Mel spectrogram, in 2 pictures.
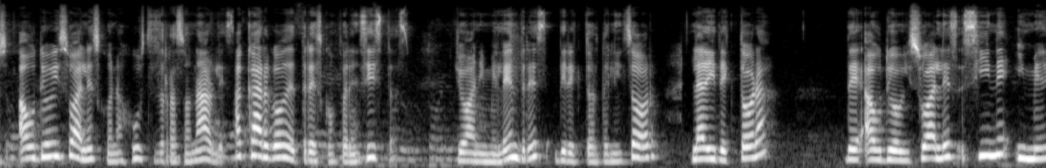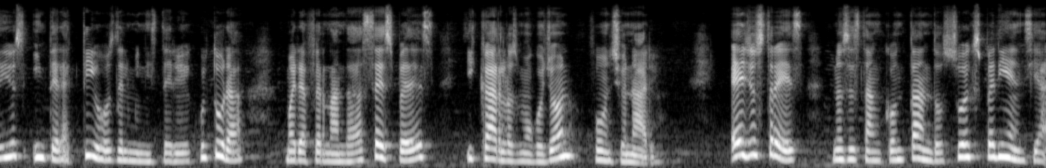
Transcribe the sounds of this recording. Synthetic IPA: sawðjo̞β̞iswale̞sko̞naxust̪e̞sraso̞naβle̞̰sakaɾɣo̞ðe̞t̪ɾe̞sko̞ɱfe̞ɾe̞nsist̪asd͡ʒoanime̞le̞nd̪ɾe̞sd̪iɾe̞k̚t̪o̞ɾd̪e̞linso̞ɾ | laðiɾe̞k̚t̪o̞ɾa | ðe̞ʔawd̪jo̞β̞iswale̞sːine̞ʔime̞ðjo̞sint̪e̞ɾa̰k̚t̪iβo̞zðe̞lminist̪e̞ɾjoðekult̪uɾamaɾjafe̞ɾnãnd̪ase̞spe̞ðes | ikaɾlo̞smo̞ɣoʝo̞nfunsjo̞na̰ɾjo | e̞ʝo̞st̪ɾe̞sno̞s̬e̞st̪aŋko̞nt̪and̪o̞sue̞kspe̞ɾje̞nsja

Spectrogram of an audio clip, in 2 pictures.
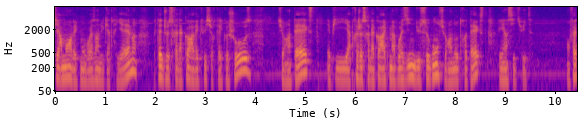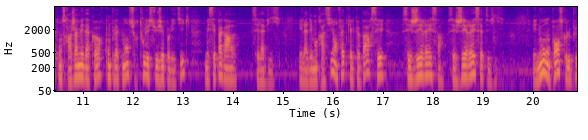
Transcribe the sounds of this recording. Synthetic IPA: sjɛʁmɑ̃avɛkmɔ̃vwazɛ̃d̪ykat̪χijɛmpøt̪ɛt̪χʒəsəʁɛd̪akɔʁavɛklɥisyʁkʲɛlkəʃoz | syʁɛ̃t̪ɛkst̪epɥiapχɛʒəsəʁɛd̪akɔʁavɛkmavwazind̪ysəɡɔ̃syʁɛ̃not̪χət̪ɛkst̪eɛ̃sid̪əsɥit̪ | ɑ̃fɛt̪ɔ̃səʁaʒamɛd̪akɔʁkɔ̃plɛt̪mɑ̃syʁt̪ʰulesyʒɛpɔlit̪ʰikmɛsɛpaɡʁav | sɛlavi | elad̪emɔkχasiɑ̃fɛt̪kʲɛlkəpaʁsɛ | sɛʒeʁesasɛʒeʁesɛt̪vi | enuɔ̃pɑ̃skələp

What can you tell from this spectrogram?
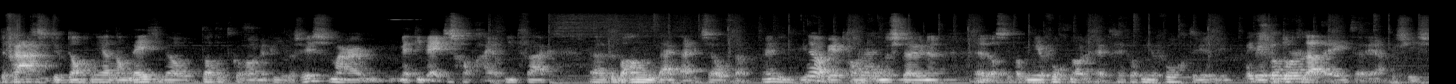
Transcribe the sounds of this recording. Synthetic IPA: d̥əvraːχɪsnətyːləɡdɑnvɑnjaːdɑnʋejtəʋɛlˠdɑtətkoːrownaviːrəsɪsmaːɹ | mɛt̚diʋejtənsχɑpχaːjəoknitfaːk | təbəɦɑndələblɛjkɛjətsɛlˠvdəɦɛjəjərobɪːɹtχəʋontəɔndəɹstøɥnəɛ̰ɑ̰lˠsəʋɑtmɪːɹvɔχtnowdəχɦɛftχejftɔtmɪːɹvoχtjəprobɪːɹttːɔχtəlaːtəejtəja̰prəsis

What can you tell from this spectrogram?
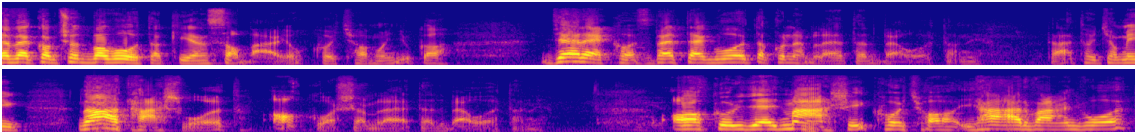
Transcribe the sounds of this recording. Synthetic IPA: ɛvːɛlkɒp̚t͡ʃolɒd̪bɒvo̞lt̪ɒkijɛnsɒba̰ːjo̞̰kho̞chɒmo̞ɲɟukɒ | ɟɛɾɛkɒzbɛt̪ɛɡʋo̞lt̪ɒkːo̞rnɛmlɛ̰ɦɛt̪ɛd̪bɛ̰o̞̰lt̪ɒ̰ni | t̪ɛɦa̰ːt̪ho̞chɒmeːɡ | naːt̪ha̰ːʃʋo̰lt̪ | ɒ̰kːo̰rʃɛ̰mlɛ̰ɦɛ̰t̪ɛd̪bɛ̰o̞̰lt̪ɒni | ɒkːo̞ɾuɟɛɛɟmaːʃikho̞chɒjaːrvaːɲvolt̪

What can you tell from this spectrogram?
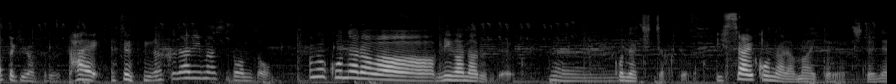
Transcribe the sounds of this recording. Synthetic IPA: t̪ːakʲiɡasɨɾɯ̟hainakɯ̟naɾʲimasɨd̪õ̞nd̪õ̞ŋ | ono̞ko̞naɾaβamʲiɡanaɾɯ̟̃nd̪ḛ | kõ̞nːat͡ɕi̥t͡ɕːakɯ̟̥d̪e̞̰mo̰isːaiko̞nːaɾa̰mait̪ːa̰ja̰t͡si̥d̪e̞ne

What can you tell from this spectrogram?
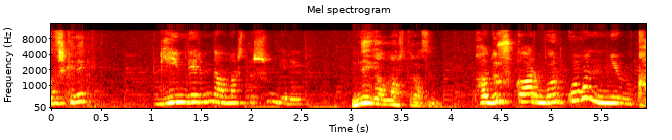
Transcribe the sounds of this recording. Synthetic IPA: lˠəʃkʲeɾek | ɡʲijɪmd̪e̞ɾɪmd̪ɑlˠmɑʃt̪əɾəʃəmkʲʰe̞ɾek | neɡʲeɑlˠmɑʃt̪əɾɑsənpʰɑd̪uɾuʃqɑlˠɑɾəmkʲʰɵɾɪp̚qʰojʁɑnnemqʰ

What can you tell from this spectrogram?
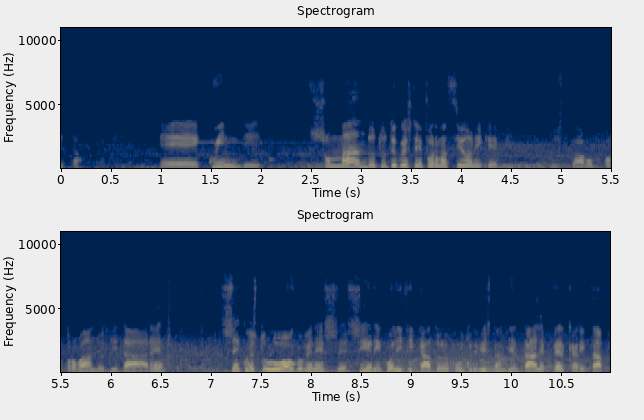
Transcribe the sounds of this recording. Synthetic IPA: t̪a | ɛkwind̪isomːand̪ot̪ut̪ːekwest̪eiɱformat̪sːjoːnik̟evivist̪aːvompɔpːɾovand̪od̪id̪aːɾe | sekːwest̪olwɔːɡovenisːesiɛrikwalifikaːt̪od̪alpunt̪od̪ivist̪ambjent̪aːleperkaɾit̪a

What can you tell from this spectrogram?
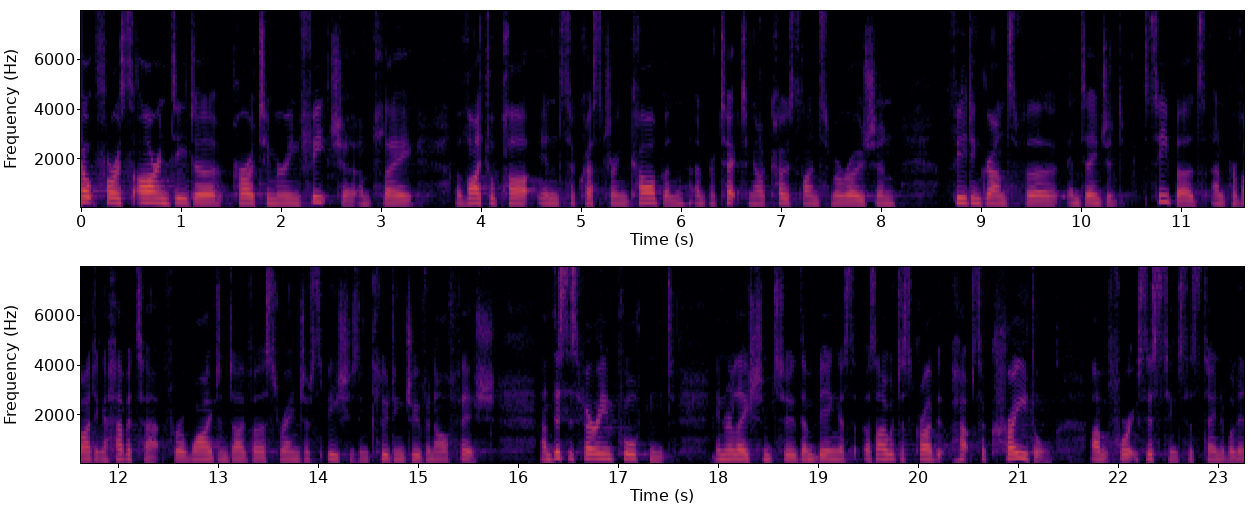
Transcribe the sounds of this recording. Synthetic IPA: hɛlˠpfɔɹɨstsəɹɪ̃ndiːdəpʰɹ̥aɪɔɹətʰiməɹĩːnfiˑt͡ʃə˞ə̃npʰl̥eɪ | əvaɪtʰˡl̩ˠpʰɑˑɹtɪ̃nsɪkʰw̥ɛstʰə˞ɪ̃ŋkʰɑːɹbə̃nə̰̃npʰɹ̥ətʰɛk̚tʰɪ̃ŋaʊəkʰəʊstˡlãɪ̃nz̥fɹə̃məɹəʊʒə̃n | fiːɾɪ̃ŋɡɹãʊ̃ndz̥fə˞ɛ̃ndẽɪ̃nd͡ʒəd̥ | sibɜ˞dz̥ə̃npʰɹ̥əvaɪɾɪ̃ŋəhabɨtʰætfə˞əwaɪdə̃ndaɪvɜˑ˞sɹẽɪ̃nd͡ʒʌv̥spiˑʃɪzɨ̃nkʰl̥ʉːɾɪ̃ŋd͡ʒʉːvənaɪlˠfɪʃ | ə̃nðɪsɨzvɛɹiɨ̃mpʰɔˑʔn̩t | ɪ̃nɹɨleɪʃn̩tʰəðə̃mbiɪ̃ŋəzəzaɪwədɨskɹaɪbɨt̚pʰə˞ɦæpsəkʰɹ̥eɪdl̩ˠ | fəɹɨɡz̥ɪstɪ̃ŋsəstʰẽɪ̃nəbəlˠɪ̃

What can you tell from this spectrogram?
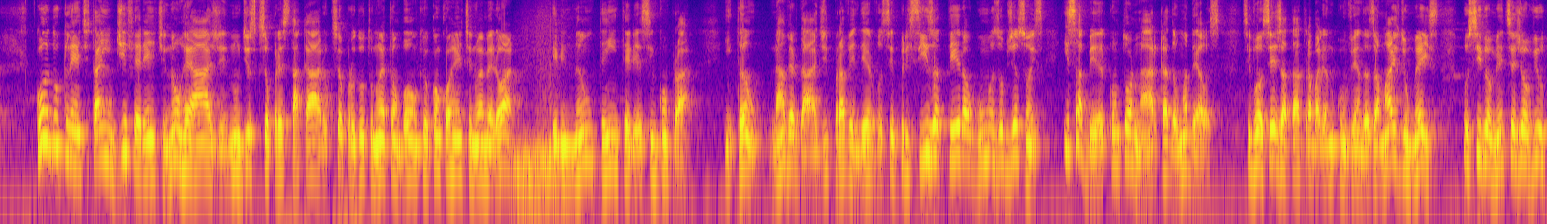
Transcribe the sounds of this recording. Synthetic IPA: kwɐ̃nd̪ʊːkliẽnt͡ʃɪ̥t̪aĩnd͡ʒifeɾẽt͡ʃɪnɐ̃w̃ɦeaʒɪnɐ̃d͡ʒisɪ̥kɪʊ̥sewpɾesʊ̥t̪akaɾʊkɪ̥sewpɾod̪ut̪ʊnɐ̃w̃ɛt̪ɐ̃w̃bõkɪʊkõkoɦẽnt͡ʃɪnɐ̃w̃ɛmeʎɔɾelɪnɐ̃w̃t̪ẽj̃ĩnt̪eɾesɪẽj̃kõmpɾa̰ɾ | ẽnt̪ɐ̃w̃nɐveɾd̪ad͡ʒɪpɾɐvẽnd̪eɾvosepɾɪsizɐt̪eɾawɡũmɐzobʒesõj̃s | ɪsabeɾkõt̪oɾnaɾkad̪ɐũmɐd̪ɛlɐ̰sː | ɪvoseʒat̪at̪ɾabaʎɐ̃nd̪ʊkõvẽnd̪ɐzamajzd͡ʒɪũmejs | posivewmẽt͡ʃɪ̥seʒaoviw

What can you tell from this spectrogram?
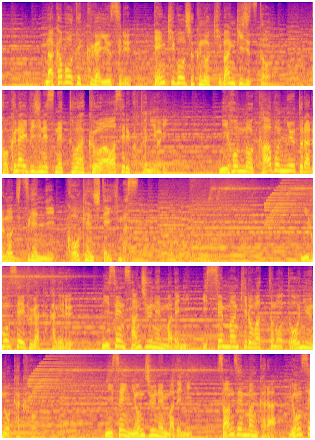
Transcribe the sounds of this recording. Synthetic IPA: nakabo̞ːt̪e̞kːɯ̟ɡajɯ̟ːsɨɾɯ̟̰ | d̪̥ẽ̞ŋkʲibo̞ːɕo̞kɯ̟no̞kʲibãŋɡʲiʑɨt͡sɨ̥t̪o̞̰ | ko̞kɯ̟naibʲiʑine̞sɨne̞t̪ːo̞βaːkɯ̟o̞aβase̞ɾɯ̟ko̞t̪o̞ɲ̟ḭjo̞̰ɾʲḭ | ɲ̟iɦõ̞nːo̞kʰaːbõ̞ɲ̟ːɨːt̪o̞ɾaɾɯ̟no̞d͡ʑit͡sɨɡẽ̞ɲ̟ːi | kʰo̞ːkẽ̞ɰ̃ɕi̥t̪e̞ikʲima̰sɨ̥ | ɲ̟iɦõ̞ɰ̃se̞ːɸɯ̟ɡakḁkaɡe̞ɾɯ̟̰ | ɲ̟isẽ̞ɰ̃sãɲ̟d͡ʑɨːnẽ̞mːad̪e̞ɲ̟ḭ | isːẽ̞mːãŋkʲiɾo̞βat̪ːo̞no̞d̪o̞ːɲ̟ɨːno̞kakɯ̟̥ɡo̰ | ɲ̟isẽ̞ɰ̃jõ̞ɲ̟d͡ʑɨːnẽ̞mːad̪e̞ɲ̟ḭ | sãnd͡zẽ̞mːãŋkaɾa̰ | jõ̞ɰ̃se

